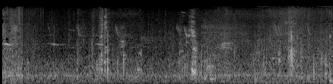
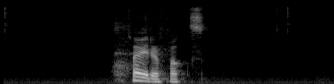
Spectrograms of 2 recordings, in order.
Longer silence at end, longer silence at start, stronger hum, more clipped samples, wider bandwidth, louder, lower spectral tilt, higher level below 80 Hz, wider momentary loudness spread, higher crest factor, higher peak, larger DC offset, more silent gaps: second, 0 s vs 1.3 s; second, 0 s vs 1.15 s; second, none vs 60 Hz at -50 dBFS; neither; about the same, 16.5 kHz vs 16 kHz; second, -29 LUFS vs -25 LUFS; second, -2.5 dB/octave vs -5.5 dB/octave; first, -54 dBFS vs -62 dBFS; second, 9 LU vs 25 LU; first, 30 dB vs 20 dB; first, 0 dBFS vs -10 dBFS; neither; neither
